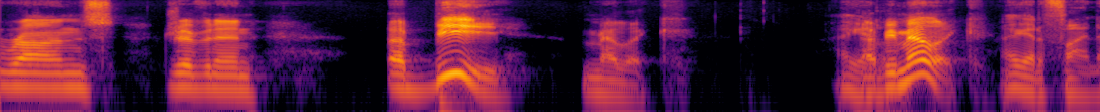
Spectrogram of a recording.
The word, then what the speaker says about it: Abimelec: Abimelec. Abimelec. I got to find out more about this guy. Yeah, the pronunciation's on there. It's tough for me. The acento's on the B.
